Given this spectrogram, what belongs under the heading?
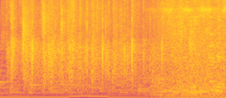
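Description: Applause from a political party pre-congress audience in Cavally, adopting a motion by acclamation: dense, steady clapping with some crowd noise that swells louder toward the end.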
